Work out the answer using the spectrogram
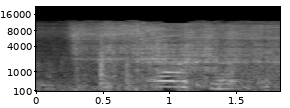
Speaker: yeah okay there definitely some pressure in that yeah I'm not turning the key for a while look at all the fuel everywhere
